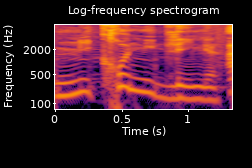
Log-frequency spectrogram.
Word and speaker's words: micro-needling: D'accord, alors tu nous expliqueras les bienfaits et les inconvénients liés à cette pratique, mais tout d'abord, qu'est-ce que le micro-needling? – Alors, D'ailleurs, est-ce que je prononce bien? – Yes, you speak it very well.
